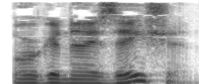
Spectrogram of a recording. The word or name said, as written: organisation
